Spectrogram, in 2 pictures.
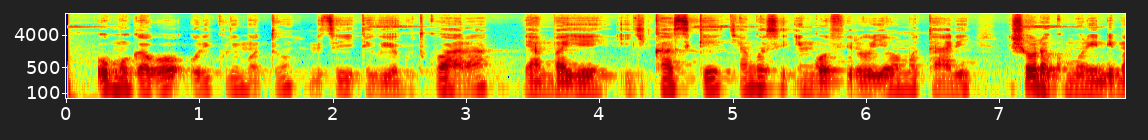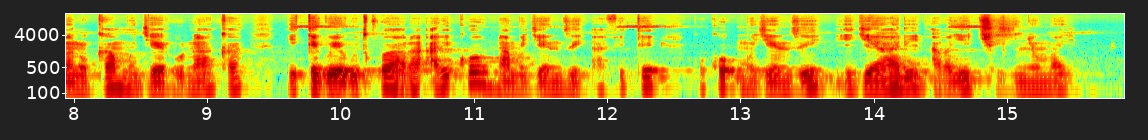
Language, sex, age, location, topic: Kinyarwanda, male, 18-24, Nyagatare, finance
